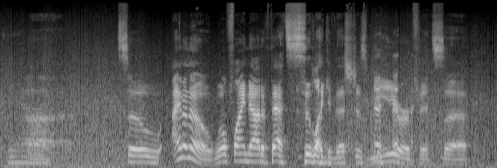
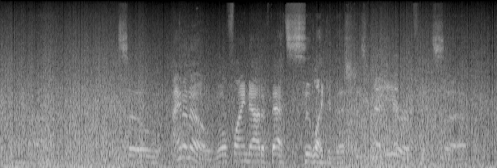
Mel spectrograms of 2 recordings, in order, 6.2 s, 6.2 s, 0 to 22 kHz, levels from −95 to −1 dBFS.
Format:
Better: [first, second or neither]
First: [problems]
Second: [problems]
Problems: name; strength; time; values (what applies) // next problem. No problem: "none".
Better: first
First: wind noise on the microphone; occasional gusts; 15 dB below the speech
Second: wind noise on the microphone; heavy; 2 dB below the speech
